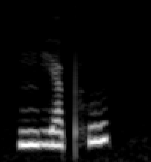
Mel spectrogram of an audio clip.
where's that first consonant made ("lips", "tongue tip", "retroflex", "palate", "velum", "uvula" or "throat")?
velum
